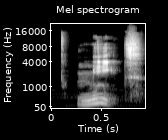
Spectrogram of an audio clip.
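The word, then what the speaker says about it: Meet: It's pronounced meat. Meat.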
